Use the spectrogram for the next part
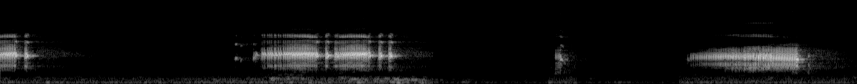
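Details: Frogs calling at night on S.Hulhumeedhoo island in the Maldives, an island teeming with frogs: loud droning, buzzy croaks of about a second, some short and clipped, in uneven bursts separated by quiet gaps.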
